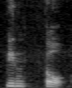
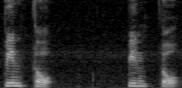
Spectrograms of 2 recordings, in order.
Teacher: Do you hear the glottal stop when I say pinto?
